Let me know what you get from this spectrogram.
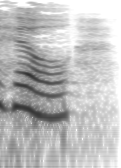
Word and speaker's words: hill: 第一句话 ,from hill to hill, no bird in flight. 我们注意深 hill 这个词的发音。松元音 i 后面跟舌侧音 ill, 再加前面的辅音读成 hill, 一定要注意舌侧音不能丢，中间的元音呢也不能发得过紧，发成了 hill, 应该是 hill,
